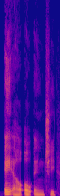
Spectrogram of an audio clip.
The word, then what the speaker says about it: along: 那事实上，我后来补充这个字 a l o n g，它的发音应该念成 along。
